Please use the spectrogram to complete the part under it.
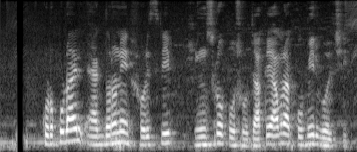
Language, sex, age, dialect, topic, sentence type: Bengali, male, 18-24, Western, agriculture, statement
